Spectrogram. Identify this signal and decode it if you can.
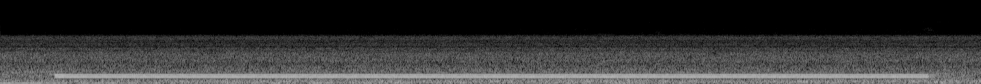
Telephone call progress tone (North American or UK plan), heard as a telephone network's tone, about 350, 440 Hz, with phone line noise, room echo and the noise inside a subway train. Dial tone.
